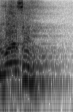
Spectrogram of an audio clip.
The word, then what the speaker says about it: oiseau: une berceuse شنيور un oiseau un oiseau un oiseau un oiseau un oiseau oiseau خد بالك بنطقها ازاي oiseau oiseau نطقها طبعا حرف الاس يا ولاد زد et finalement comme d'habitude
